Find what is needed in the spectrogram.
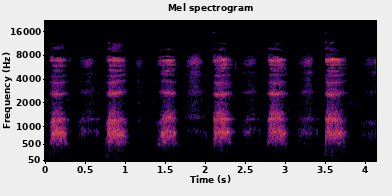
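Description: Rhythmic breathy exhalations in a steady pulse, a strong breath about every 0.7 s alternating with a weaker one, in the style of a zikr breath-chant that keeps time under an a cappella ilahi between sung lines.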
